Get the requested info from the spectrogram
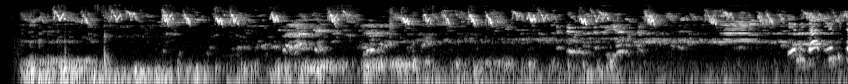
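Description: Birds chirping: a rapid series of short, high-pitched chirps repeated two or three times a second, with a faint low sound beneath in the first half.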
